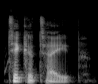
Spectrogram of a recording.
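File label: "ticker tape", British English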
